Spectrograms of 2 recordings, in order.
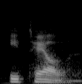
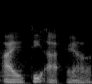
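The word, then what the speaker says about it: ITIL: Jadi jangan dibaca ETL, jadi bacanya ITAL.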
